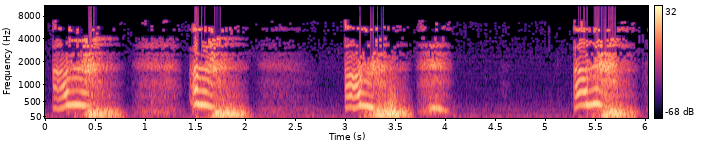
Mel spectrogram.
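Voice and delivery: high sharp cries forced through a gag; short high muffled yelps; gagged cries. Acted. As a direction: cry out high with the mouth gagged. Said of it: "Grité a través de la mordaza".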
